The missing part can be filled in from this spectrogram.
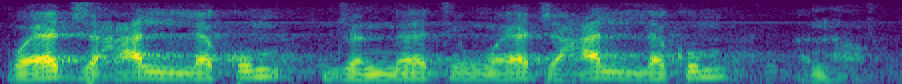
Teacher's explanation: بادغام اللام في اللام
